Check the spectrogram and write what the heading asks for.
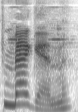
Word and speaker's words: Medghyne: M-E-D-G-H-Y-N-E. Anyone? – Medgen. – Medgen. It's pronounced Megan, but it's spelled M-E-D-G-H-Y-N-E.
